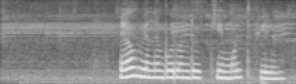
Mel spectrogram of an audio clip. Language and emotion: Russian, neutral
